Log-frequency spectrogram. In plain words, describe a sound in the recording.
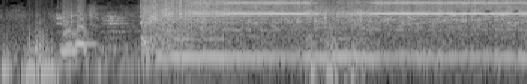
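A pressure washer sprays water with a steady loud hiss and whine.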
